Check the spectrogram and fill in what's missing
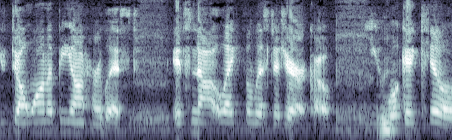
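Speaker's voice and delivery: ordinary delivery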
